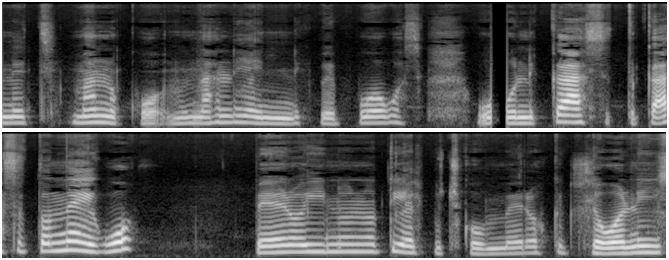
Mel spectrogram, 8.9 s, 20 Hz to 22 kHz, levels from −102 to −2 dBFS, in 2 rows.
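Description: At 3.26 s the speech drops into a sudden 108 ms silence with smeared edges, then resumes mid-flow: a gap at a join of separately encoded pieces, their padding left untrimmed.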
